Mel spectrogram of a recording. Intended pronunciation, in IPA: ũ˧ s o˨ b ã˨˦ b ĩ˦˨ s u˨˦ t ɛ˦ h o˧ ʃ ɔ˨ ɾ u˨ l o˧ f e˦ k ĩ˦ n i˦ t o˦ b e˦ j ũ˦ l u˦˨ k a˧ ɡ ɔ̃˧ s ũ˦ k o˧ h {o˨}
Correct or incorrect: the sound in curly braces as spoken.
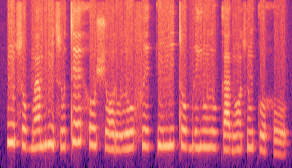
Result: correct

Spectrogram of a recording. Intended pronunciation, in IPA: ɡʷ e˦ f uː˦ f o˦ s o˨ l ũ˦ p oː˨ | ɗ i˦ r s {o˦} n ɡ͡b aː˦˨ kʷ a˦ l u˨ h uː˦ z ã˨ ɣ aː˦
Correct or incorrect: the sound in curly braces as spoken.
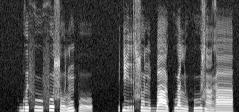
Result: correct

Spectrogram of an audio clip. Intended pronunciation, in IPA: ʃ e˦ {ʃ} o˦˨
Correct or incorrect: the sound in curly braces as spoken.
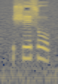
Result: incorrect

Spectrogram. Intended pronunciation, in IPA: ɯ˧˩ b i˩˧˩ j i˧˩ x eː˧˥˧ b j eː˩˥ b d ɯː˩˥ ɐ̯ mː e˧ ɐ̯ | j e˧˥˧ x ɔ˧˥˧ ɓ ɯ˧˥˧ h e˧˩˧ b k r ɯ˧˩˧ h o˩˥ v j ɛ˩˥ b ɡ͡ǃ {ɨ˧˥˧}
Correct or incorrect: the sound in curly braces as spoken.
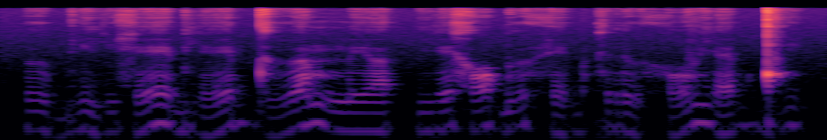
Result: incorrect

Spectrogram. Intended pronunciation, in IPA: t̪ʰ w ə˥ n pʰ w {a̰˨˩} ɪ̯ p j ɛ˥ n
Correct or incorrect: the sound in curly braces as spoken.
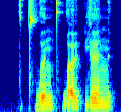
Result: correct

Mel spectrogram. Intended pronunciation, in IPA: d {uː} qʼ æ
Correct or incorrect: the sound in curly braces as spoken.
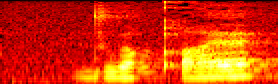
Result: incorrect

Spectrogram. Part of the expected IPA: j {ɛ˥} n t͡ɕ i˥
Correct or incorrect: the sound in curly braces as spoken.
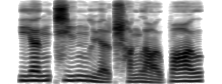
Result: correct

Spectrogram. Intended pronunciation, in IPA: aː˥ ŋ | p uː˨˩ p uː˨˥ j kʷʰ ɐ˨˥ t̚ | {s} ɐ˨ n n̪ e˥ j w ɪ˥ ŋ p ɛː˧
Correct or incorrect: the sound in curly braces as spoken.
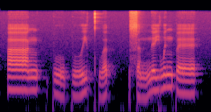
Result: correct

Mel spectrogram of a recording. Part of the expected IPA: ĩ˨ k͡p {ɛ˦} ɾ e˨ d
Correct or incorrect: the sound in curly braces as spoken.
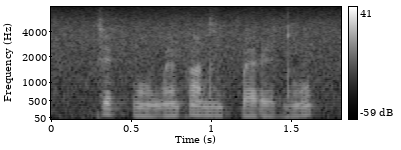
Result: incorrect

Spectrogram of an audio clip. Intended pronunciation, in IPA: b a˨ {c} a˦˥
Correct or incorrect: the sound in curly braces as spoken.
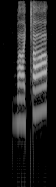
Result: correct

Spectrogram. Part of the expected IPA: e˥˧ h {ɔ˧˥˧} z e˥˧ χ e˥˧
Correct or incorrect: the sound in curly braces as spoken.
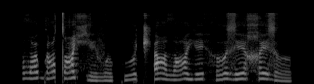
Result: incorrect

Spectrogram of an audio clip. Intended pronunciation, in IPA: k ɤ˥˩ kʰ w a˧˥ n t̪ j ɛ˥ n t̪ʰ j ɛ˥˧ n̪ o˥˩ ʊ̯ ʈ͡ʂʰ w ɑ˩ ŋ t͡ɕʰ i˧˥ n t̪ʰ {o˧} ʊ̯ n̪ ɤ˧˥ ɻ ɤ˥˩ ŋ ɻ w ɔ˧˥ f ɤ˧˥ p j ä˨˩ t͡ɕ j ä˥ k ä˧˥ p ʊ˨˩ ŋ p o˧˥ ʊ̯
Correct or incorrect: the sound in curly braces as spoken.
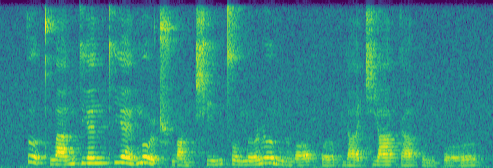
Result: correct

